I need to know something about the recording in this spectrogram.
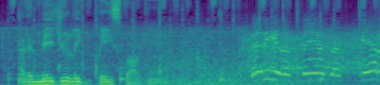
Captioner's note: soundbite of archived recording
